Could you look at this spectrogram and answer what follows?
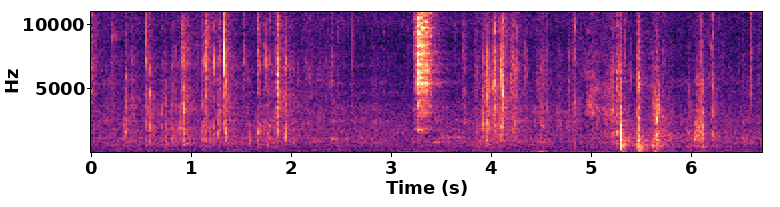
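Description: Scattered light clicks and taps of hand work with kitchen utensils at a counter, with a louder cluster of knocks about five seconds in.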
